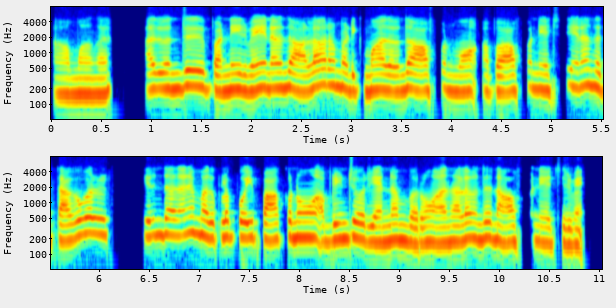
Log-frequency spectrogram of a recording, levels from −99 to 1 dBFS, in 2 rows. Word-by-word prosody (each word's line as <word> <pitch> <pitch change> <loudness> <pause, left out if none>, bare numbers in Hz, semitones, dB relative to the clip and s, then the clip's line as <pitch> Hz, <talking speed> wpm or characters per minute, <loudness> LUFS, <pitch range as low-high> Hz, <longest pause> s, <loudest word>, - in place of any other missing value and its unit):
ஆமாங்க. 155 0 0 0.5
அது 195 +1 0
வந்து 200 +3 +2 0.2
பண்ணிருவேன். 185 +1 +2
ஏன்னா 205 0 +1
வந்து 210 +1 +2
அலாரம் 225 +4 +1
அடிக்குமா 185 -1 -1
அத 185 - +2
வந்து 195 +3 +1
ஆஃப் 185 0 -4
பண்ணுவோம். 180 -2 -1
அப்ப 175 0 -7
ஆஃப் 180 -1 -5
பண்ணி 205 -3 -4
வச்சுட்டு, 185 +6 -7
ஏன்னா 225 +2 -2
அந்த 205 -3 0
தகவல் 235 +7 +2 0.5
இருந்தா 235 +2 -1
தான 235 - -2
நம்ம 245 -3 +1
அதுக்குள்ளே 210 +1 0
போய் 210 0 +3
பார்க்கணும் 210 +3 +2
அப்டின்ற 195 +5 0
ஒரு 180 - -2
எண்ணம் 185 +2 +1
வரும். 165 +1 0
அதனால 175 +3 +1
வந்து 200 +1 +1
நான் 170 -2 +2
ஆஃப் 175 - -8
பண்ணி 180 -3 -5
வச்சுருவேன். 155 -1 -3
190 Hz, 190 wpm, -23 LUFS, 175-210 Hz, 0.5 s, போய்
